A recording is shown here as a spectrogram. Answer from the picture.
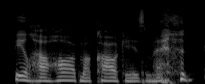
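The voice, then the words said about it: One-note put-on Southern accent. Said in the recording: “I love your Southern accent so much... one note Southern accent... I don't think I'm very good at it”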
